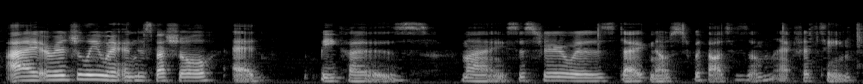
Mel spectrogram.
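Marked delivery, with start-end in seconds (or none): none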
